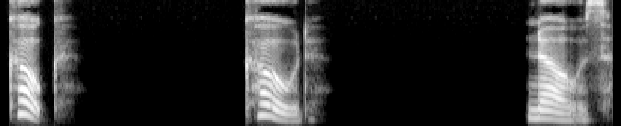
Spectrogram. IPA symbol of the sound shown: oʊ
